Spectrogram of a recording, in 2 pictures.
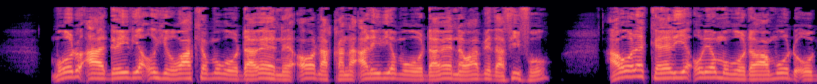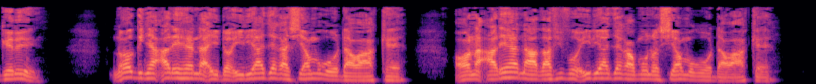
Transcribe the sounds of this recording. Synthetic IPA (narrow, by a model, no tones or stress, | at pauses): moːndoʔaɡeɾeiɾiaʔohiowakɛmoɣoːdawɛnɛʔɔnakana̰ʔaɾeiɾiɛmoɣoːdawɛnɛwabeðafifo | a̰oɾɛkɛɾɛɾiɛʔoɾeɔmoɣoːdawamoːndoːɡeɾe | nɔɡiɲaʔaɾeɦɛnaindɔiɾead͡ʑɛɣaɕijamoɣoːdawakɛ | ɔna̰ʔaɾehɛnaðafifoiɾead͡ʑɛɣamonɔɕiamoɣoːda̰wa̰kɛ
